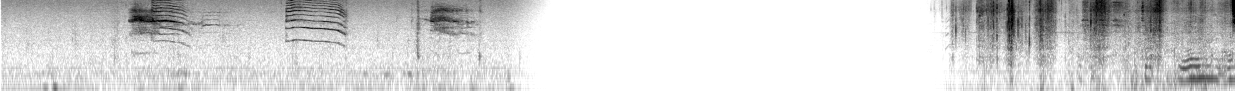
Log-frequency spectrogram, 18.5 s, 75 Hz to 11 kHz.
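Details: Rescued kitten Lucy, on her 25th day in care, meows with other kittens while waiting for milk to cool; her eager cries sound vibrato-like, as if a small bird were singing. Three wavering, high meows fill the first eight seconds, then silence, then loud rustling noise.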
